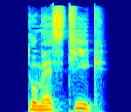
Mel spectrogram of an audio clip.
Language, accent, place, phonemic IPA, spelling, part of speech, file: German, Germany, Berlin, /domɛsˈtiːk/, Domestik, noun, De-Domestik.ogg
- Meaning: 1. domestic (house servant; maid) 2. domestique (rider who assists)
